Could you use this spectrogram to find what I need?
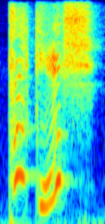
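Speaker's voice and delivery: very high, loud outraged cry; exclaimed. Acted. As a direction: shriek the word in disbelief. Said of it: "exclaimed his father".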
